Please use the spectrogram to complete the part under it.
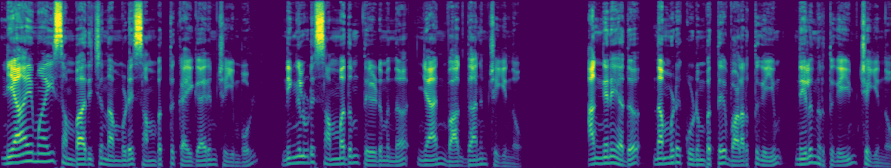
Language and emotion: Malayalam, neutral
